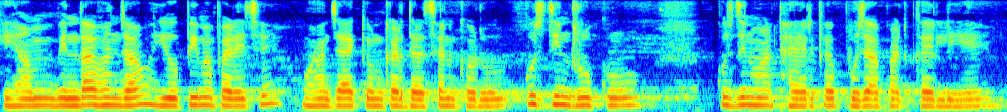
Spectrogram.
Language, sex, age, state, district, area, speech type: Maithili, female, 30-45, Bihar, Purnia, rural, spontaneous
